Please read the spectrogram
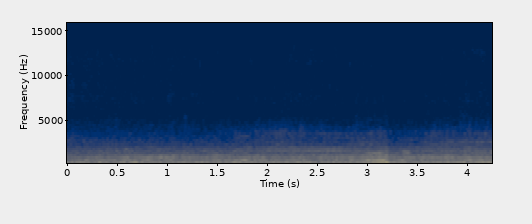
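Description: Outdoor waterside ambience: a steady low rumble of motorboat engines on the canal, with people's voices chattering in the background and a brief bump about three seconds in.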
